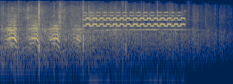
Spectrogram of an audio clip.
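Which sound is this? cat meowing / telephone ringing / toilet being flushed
telephone ringing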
